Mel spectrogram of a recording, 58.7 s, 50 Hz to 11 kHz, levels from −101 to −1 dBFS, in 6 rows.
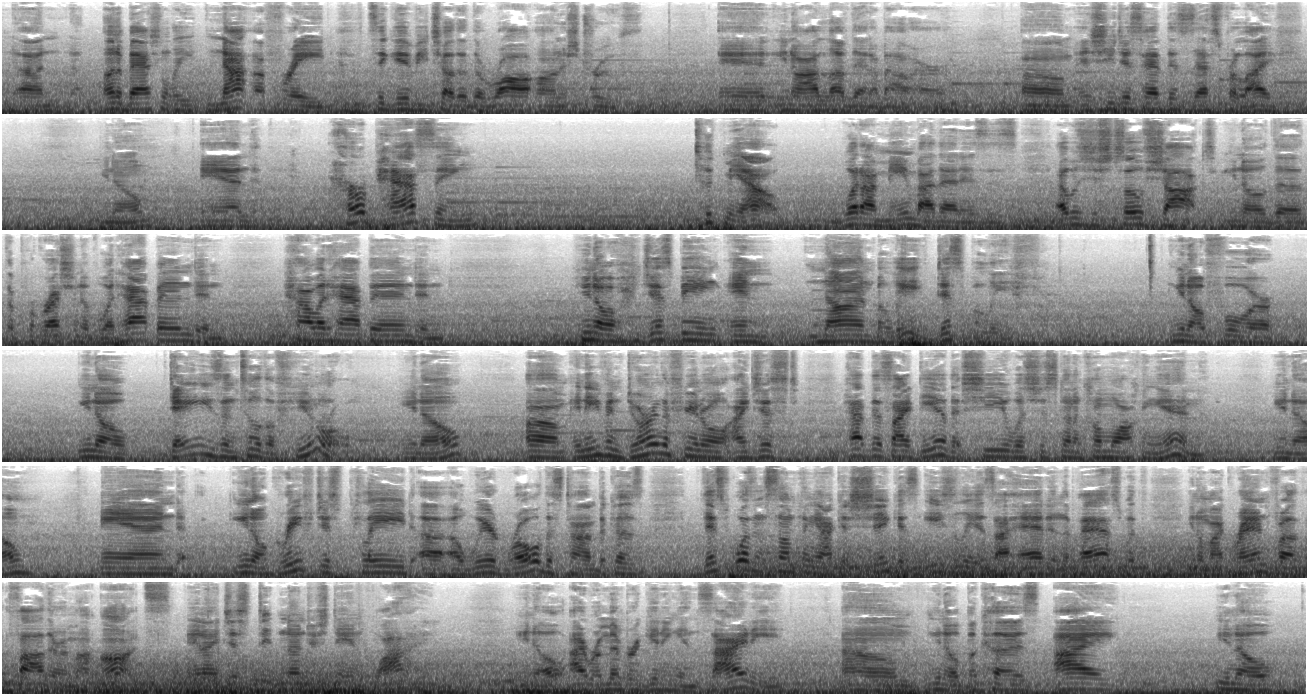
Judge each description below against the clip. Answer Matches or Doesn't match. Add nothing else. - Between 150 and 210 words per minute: Matches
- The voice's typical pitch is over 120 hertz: Doesn't match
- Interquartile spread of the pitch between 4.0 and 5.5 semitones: Matches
